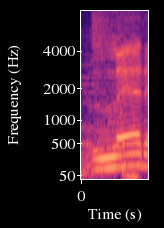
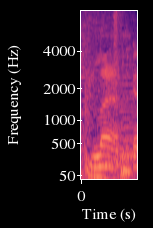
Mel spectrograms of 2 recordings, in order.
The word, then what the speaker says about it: Lead: It's actually pronounced lead. – Is it lead or lead? – Lead. – It's lead.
